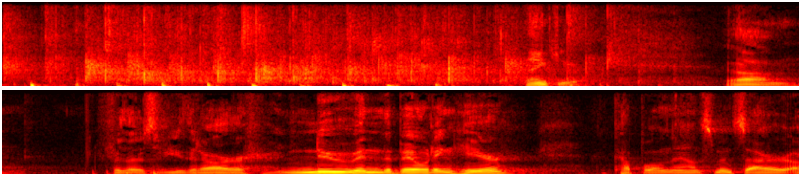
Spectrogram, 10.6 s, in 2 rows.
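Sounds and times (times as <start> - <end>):
church congregation applause welcoming visitors: 0.0 - 4.6
speech: 3.5 - 4.0, 4.8 - 5.4, 6.0 - 8.8, 9.4 - 10.6.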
